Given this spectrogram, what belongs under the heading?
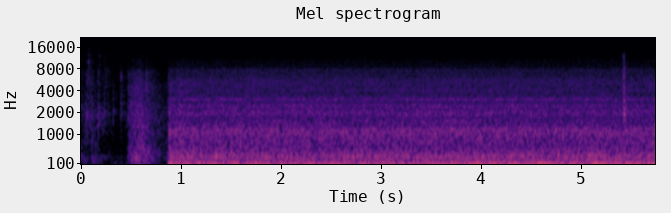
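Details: Newly installed replacement gas furnace at first startup: after a quiet start, a steady low rumble of burner and blower sets in and holds even; running normally.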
